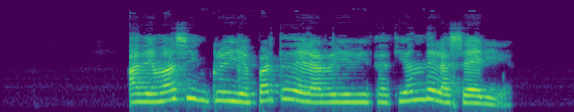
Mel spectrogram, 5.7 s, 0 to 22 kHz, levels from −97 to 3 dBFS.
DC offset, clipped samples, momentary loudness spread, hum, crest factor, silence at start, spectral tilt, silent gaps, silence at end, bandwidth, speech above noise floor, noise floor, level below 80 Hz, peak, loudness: under 0.1%; under 0.1%; 7 LU; none; 16 dB; 1.3 s; -2 dB/octave; none; 0.65 s; 9.2 kHz; 67 dB; -82 dBFS; -68 dBFS; -2 dBFS; -15 LUFS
